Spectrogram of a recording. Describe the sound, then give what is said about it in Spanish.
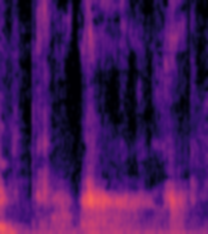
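A person imitates a bear growling in a low, rough, drawn-out snarl, a couple of gruff bursts with no other talk. “El hace del oso. La misma persona que está hablando hace la dramatización.”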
